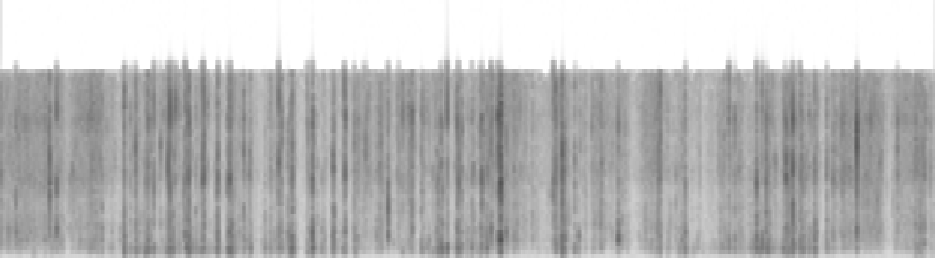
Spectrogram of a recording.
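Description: Long pointed nails tap and scratch the top edge of a single soft, solid foam sponge with a glitter-beaded top, resting on a glossy table. The result is a dense run of dry, crinkly, crackling taps and scrapes, bright and thin with almost no low end, each click stopping short with no ring.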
